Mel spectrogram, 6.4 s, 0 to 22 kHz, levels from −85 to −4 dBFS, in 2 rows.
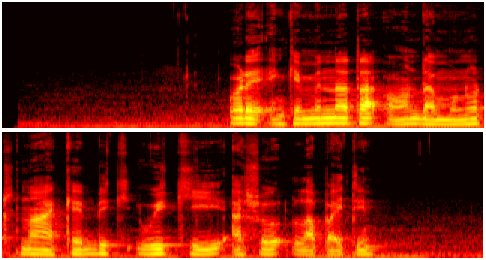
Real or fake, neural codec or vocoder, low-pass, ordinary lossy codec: real; none; none; none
